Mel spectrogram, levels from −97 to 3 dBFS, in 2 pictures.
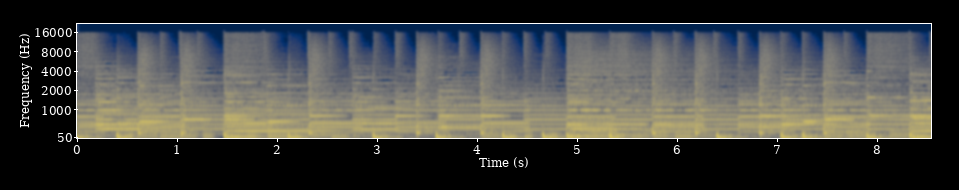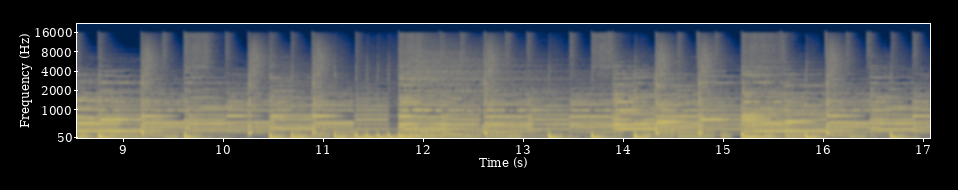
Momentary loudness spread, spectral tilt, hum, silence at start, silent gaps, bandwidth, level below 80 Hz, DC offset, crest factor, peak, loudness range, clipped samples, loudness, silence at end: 4 LU; -5.5 dB/octave; none; 0 s; none; 17 kHz; -26 dBFS; under 0.1%; 16 dB; -2 dBFS; 1 LU; under 0.1%; -19 LUFS; 0 s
